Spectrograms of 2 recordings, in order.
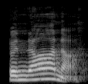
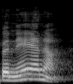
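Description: First: It is said with an Australian accent. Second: It is said with an American accent.

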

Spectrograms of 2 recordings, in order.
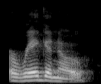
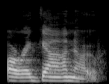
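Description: First: It is said with American syllable stress. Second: It is said with Australian syllable stress.

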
